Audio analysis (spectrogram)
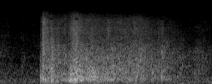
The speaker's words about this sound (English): I thought I heard lightning. And yeah, I hear a lot of rain and lightning. Yeah, I thought that was lightning. I'm just assuming that's at your place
